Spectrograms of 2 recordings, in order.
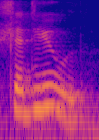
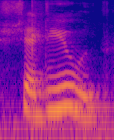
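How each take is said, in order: No difference in how they are said.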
